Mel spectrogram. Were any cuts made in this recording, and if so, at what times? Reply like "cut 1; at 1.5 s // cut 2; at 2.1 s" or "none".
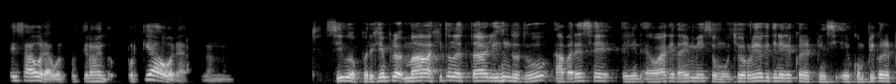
cut 1; at 3.2 s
